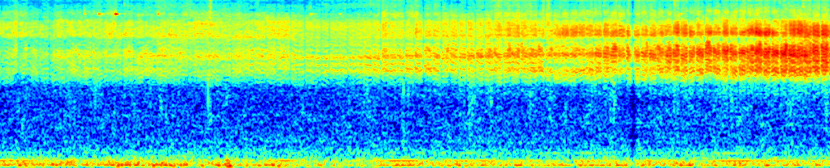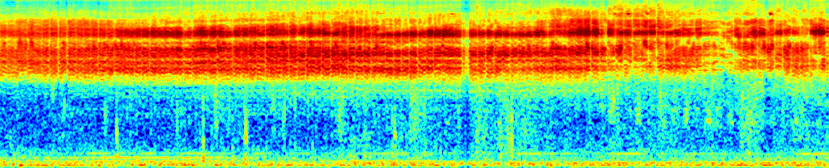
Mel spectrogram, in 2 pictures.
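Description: A single cicada buzzing loudly and steadily at a high pitch. The buzz grows louder over the first ten seconds or so, then holds.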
